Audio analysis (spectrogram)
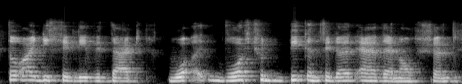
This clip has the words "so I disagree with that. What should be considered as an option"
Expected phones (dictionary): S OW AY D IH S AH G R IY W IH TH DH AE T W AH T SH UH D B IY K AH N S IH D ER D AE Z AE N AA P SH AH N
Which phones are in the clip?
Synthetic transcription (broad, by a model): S OW AY D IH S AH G L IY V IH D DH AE T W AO T SH UH D B IY K AH N S IH D ER D AE Z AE N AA P SH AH N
